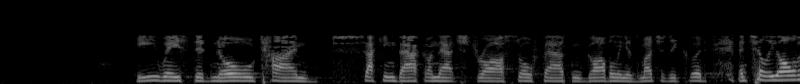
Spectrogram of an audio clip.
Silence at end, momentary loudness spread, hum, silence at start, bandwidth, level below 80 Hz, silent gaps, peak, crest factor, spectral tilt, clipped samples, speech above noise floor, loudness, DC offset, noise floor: 0 s; 9 LU; none; 1.35 s; 4 kHz; -70 dBFS; none; -16 dBFS; 20 dB; -4.5 dB/octave; under 0.1%; 40 dB; -37 LUFS; under 0.1%; -77 dBFS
